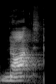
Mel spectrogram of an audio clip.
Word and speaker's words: Knot: Called Not Dice. And that's spelled K-N-O-T.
